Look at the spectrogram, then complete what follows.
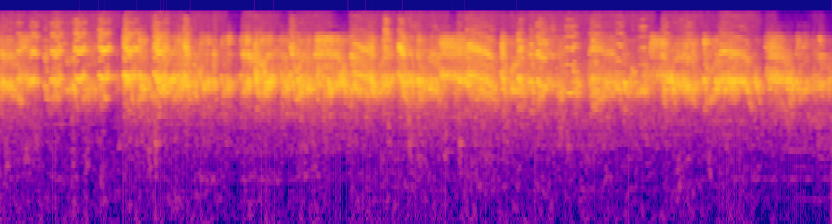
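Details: Swiftlets inside a swiftlet house, raw recording for call and roost sounds: an unbroken, crowded chorus of high, buzzy, squealing chirps at a steady loudness.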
